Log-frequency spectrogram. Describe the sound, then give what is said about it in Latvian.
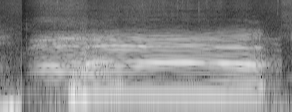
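A single long, drawn-out sheep bleat, loud, holding a steady wavering tone for about two seconds before cutting off, with no talking over it. “Tāds sajūta, ka kāds mēdās, vai ne?”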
